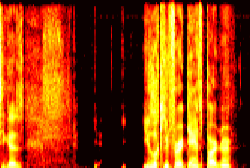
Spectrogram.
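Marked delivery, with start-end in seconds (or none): 1.9-3.1 dead straight-faced, flat, deadpan monotone. Retelling a show line he delivered straight-faced, imitating a deadpan delivery. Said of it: "he just says it just super super straight face".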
